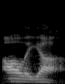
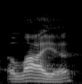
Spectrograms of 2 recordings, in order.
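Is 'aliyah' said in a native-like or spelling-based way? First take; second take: native-like; spelling-based. First: It is said in a more native-like way. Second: It is said the way English spelling suggests. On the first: The speaker calls it right. "the better pronunciation, even though I'm probably still butchering it" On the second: The speaker calls it wrong. "because I'm a Texan and that's what it looks like to me"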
